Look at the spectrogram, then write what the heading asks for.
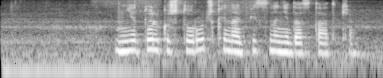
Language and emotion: Russian, neutral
